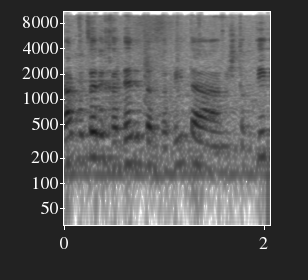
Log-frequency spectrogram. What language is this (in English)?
Hebrew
